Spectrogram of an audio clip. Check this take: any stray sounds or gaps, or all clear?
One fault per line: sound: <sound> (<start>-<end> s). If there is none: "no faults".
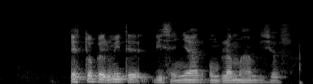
no faults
